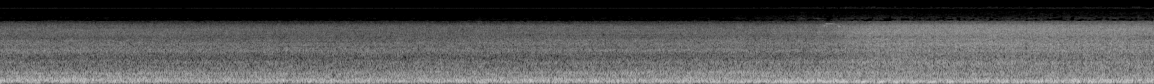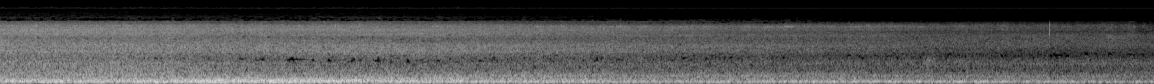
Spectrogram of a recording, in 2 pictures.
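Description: Long freight train of wagons rolling past, a steady rumble of wheels on rails that swells to a peak about halfway through and then fades as the last wagons move away.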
